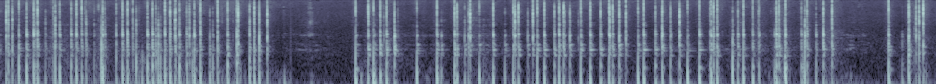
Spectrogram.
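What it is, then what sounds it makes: Plastic cup tapped with fingernails. Long acrylic nails rapidly tap and scratch an empty, hollow, pink transparent plastic cup held upright. They make a dense stream of short, dull clicks and soft scrapes with little ring. The tapping pauses briefly near the three-second mark before resuming.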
